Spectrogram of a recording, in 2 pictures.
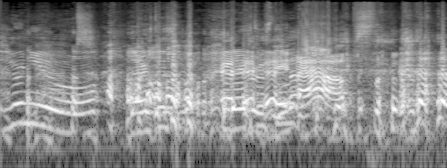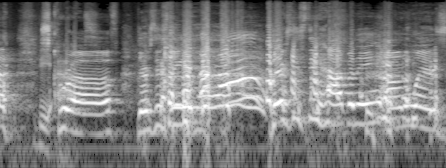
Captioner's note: laughs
